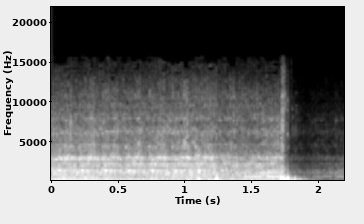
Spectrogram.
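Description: The Ford 6.0-litre Power Stroke V8 turbo diesel idling: a steady running sound with a thin, constant tone over it. It cuts off abruptly near the end.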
